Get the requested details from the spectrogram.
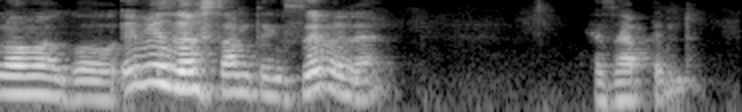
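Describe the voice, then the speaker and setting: Here a woman talks, her intonation lively. The room gives an audible echo. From South Africa. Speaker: YouTuber. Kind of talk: storytime vlog, casual chat. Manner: animated.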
